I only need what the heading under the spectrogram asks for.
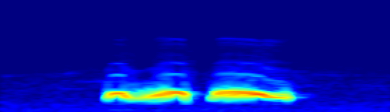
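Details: Spotted dove giving a lure coo in local field-voice style, used to rouse and train wild-caught doves to fight. A pair of low, breathy cooing notes, the second longer and softly descending, with no other sound.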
